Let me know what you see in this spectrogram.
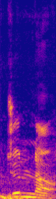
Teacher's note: جن کی نون مشدد ہے, سختی سے جمع کر پڑھیں گے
